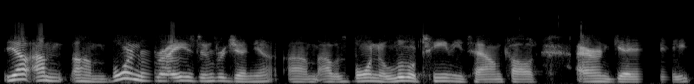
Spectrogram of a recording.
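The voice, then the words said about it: American accent. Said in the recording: “obviously from your accent, a lot of people will realize that you're based in the U.S.”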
